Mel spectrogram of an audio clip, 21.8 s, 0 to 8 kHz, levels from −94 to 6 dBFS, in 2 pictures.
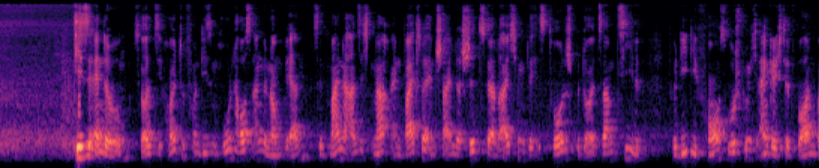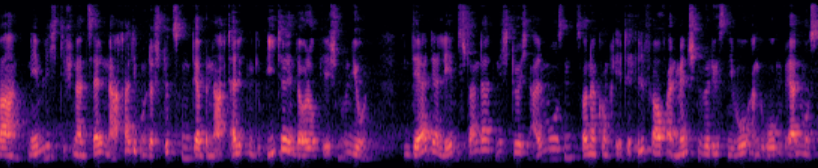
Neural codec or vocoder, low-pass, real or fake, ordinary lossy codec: none; 7.2 kHz; real; none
